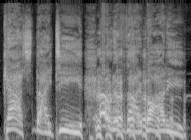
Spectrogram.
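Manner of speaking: high, slow hammed-up exorcist chant; mock exorcist. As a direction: intone it like a mock priest casting out a demon.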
